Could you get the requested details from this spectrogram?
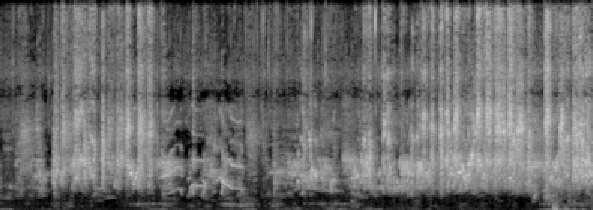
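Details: Pet budgies eat vegetables together, chirping continuously in a busy, buzzy chorus of short warbled and squeaky notes, with occasional low thumps and rustling from feeding.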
